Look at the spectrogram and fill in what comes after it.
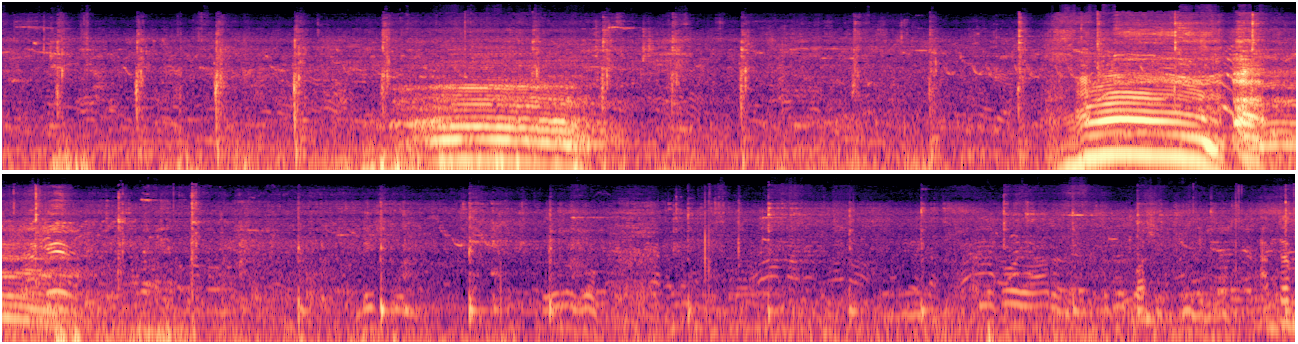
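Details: Cattle at a village cattle market in Bangladesh, where buyers and sellers haggle over prices: two long, loud, low moos with rich harmonics, the first near three seconds, the second louder around eight seconds, over crowd murmur and clatter.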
